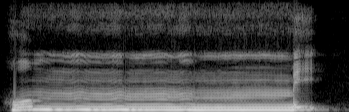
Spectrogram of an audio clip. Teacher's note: اب ہا کو دوسری میم کے ساتھ ملائیں گے جس میم کے اوپر شد ہے، اور بیچ میں جو میم ہے اس کو چھوڑ دیں گے، ہا میم پیش، ہم میم زیر می، ہم می، یہاں پہ ادغام مثلین ہو رہا ہے، ایک الف کی مقدار غنہ بھی کیا جائے گا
